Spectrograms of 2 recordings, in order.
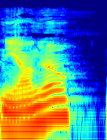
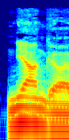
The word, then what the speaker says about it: Nyong'o: Lupita, is it Nyong'o? – Nyong'o, I believe, yes.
